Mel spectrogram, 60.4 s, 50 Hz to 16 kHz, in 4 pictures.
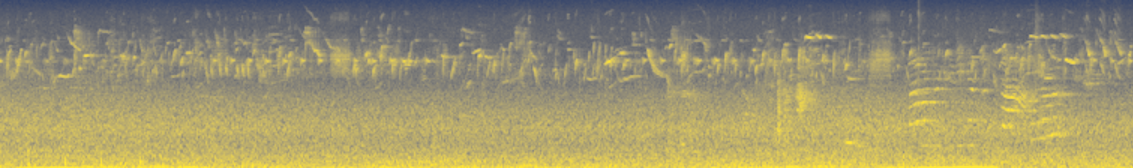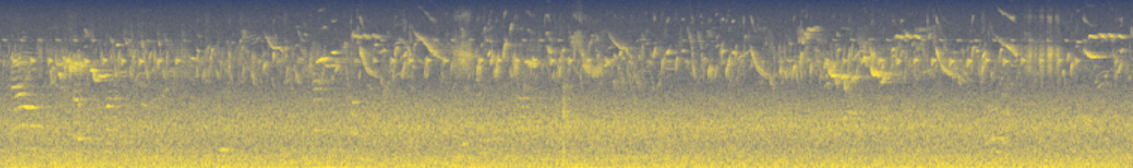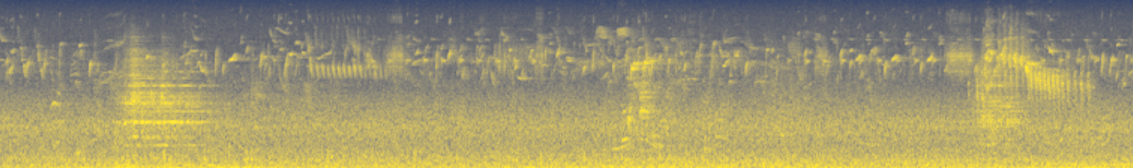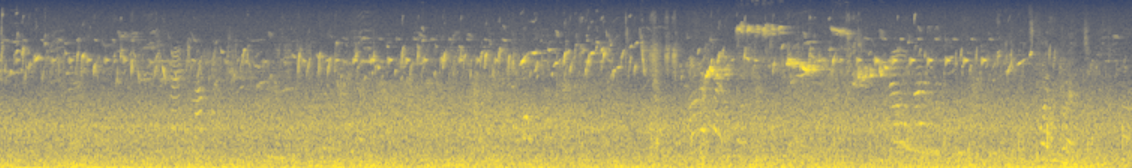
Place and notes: {"title": "Birdcage Walk, Clifton, Bristol, UK - Birds in Birdcage Walk", "date": "2015-02-11 15:53:00", "description": "Birds and people in Birdcage Walk\n(zoom H4n)", "latitude": "51.45", "longitude": "-2.61", "altitude": "76", "timezone": "Europe/London"}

